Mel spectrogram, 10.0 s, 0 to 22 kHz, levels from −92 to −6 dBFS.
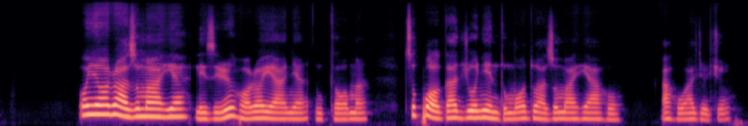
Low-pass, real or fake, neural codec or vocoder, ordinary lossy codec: none; fake; autoencoder, 48 kHz, 32 numbers a frame, DAC-VAE, trained on Japanese speech; none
